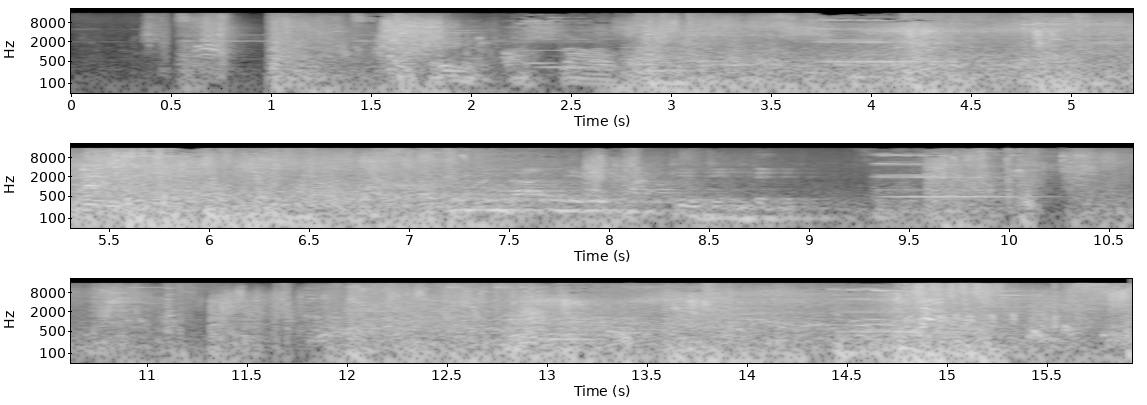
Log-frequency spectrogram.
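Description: Game spells blast and hits clash in a busy fight.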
